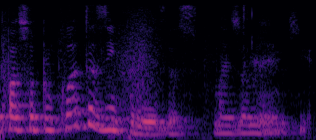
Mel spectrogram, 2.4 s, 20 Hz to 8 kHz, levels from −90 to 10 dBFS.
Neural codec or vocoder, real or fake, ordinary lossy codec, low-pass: none; real; none; 7.2 kHz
